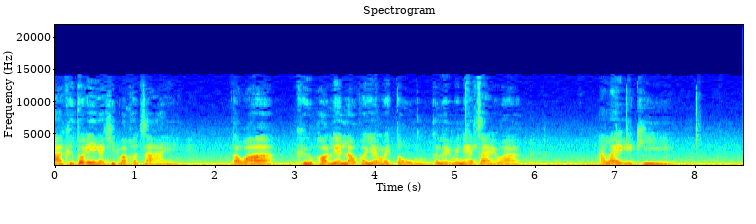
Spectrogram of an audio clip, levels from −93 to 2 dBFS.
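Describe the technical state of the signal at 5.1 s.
At 5.1 s, as throughout the clip, the speech sounds hissy and grainy, with blurred onsets and nothing above 14.2 kHz. This is likely Vorbis compression at a low bitrate near 35 kbps, turning treble detail into noise. A spectrogram shows a flat ceiling and speckled highs.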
